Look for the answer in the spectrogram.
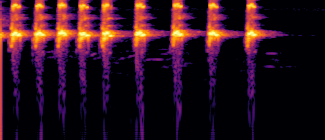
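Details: Sooty-headed bulbul, trucukan, used as a lure to make a bird sing quickly: nine sharp chirps repeated about every fifth of a second, evenly spaced, then silence.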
